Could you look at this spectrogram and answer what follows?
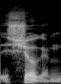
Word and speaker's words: Shogun: want to emphasize that and in Japanese it's supposed to be very even or you know Shogun like it's it's one sort of flowing thing it's so different to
